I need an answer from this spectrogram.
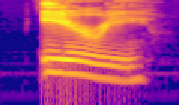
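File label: "Eerie", American English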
